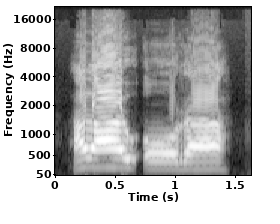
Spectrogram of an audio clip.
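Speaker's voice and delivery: very loud, really strong Midlands accent. Testing a car's voice assistant, strong Midlands accent. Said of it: "a really strong Midlands accent".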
